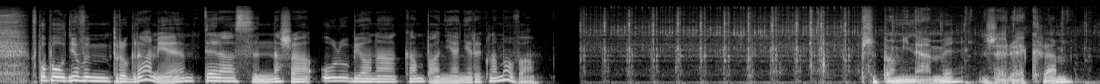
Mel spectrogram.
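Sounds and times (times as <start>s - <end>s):
speech: 0.4s - 5.9s, 8.8s - 10.9s
car engine with a faulty clutch knocking: 5.8s - 10.9s.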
